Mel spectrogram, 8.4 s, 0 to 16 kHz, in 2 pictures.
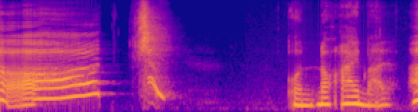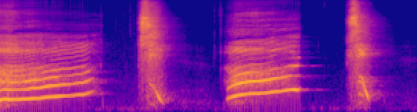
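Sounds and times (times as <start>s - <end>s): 
speech: 0.0s - 0.4s, 2.9s - 4.6s
voice imitating a dragon's sneeze caused by dandelion seeds tickling its nose: 0.0s - 1.8s, 4.6s - 8.1s.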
